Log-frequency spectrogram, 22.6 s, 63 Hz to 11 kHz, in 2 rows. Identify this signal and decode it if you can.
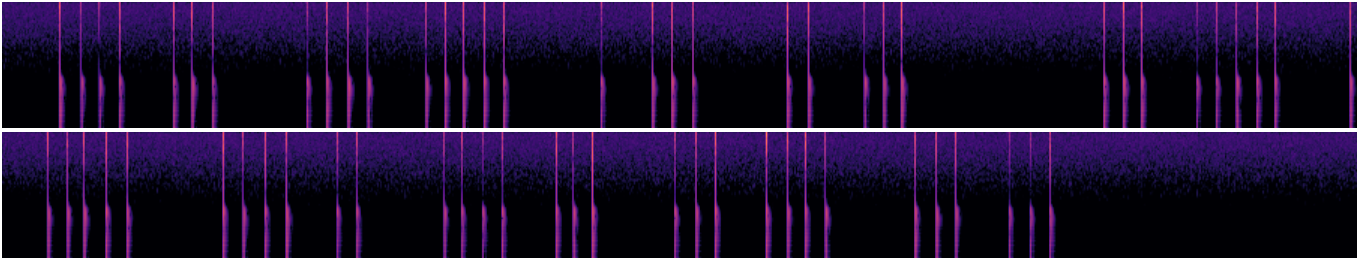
Tap code, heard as knocks on a wall, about 6 knocks a second. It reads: SUCH PERSON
